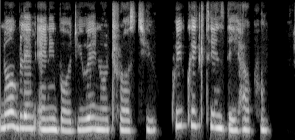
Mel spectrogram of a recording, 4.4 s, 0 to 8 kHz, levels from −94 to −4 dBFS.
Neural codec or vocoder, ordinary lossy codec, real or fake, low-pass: none; none; real; none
